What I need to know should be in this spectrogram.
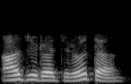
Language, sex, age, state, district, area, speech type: Nepali, female, 30-45, West Bengal, Darjeeling, rural, conversation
